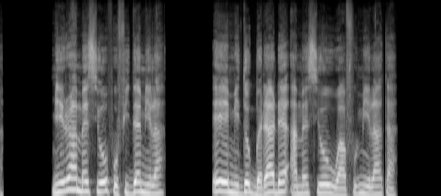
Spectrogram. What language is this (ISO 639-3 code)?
ewe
